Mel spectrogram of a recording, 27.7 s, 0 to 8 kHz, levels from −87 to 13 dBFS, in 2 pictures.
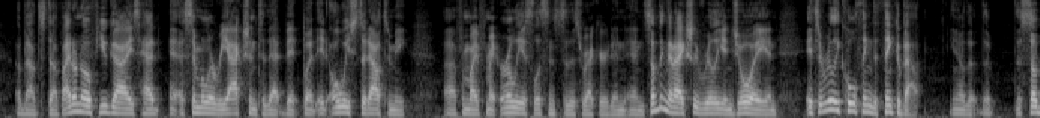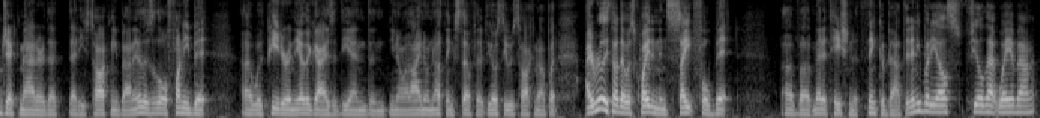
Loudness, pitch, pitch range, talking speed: -24 LUFS, 120 Hz, 115-145 Hz, 245 wpm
